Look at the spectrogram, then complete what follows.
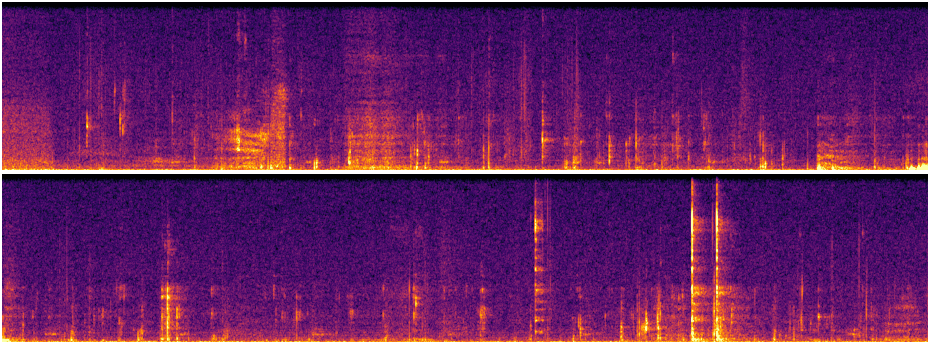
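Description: A person chewing a mouthful of hot chicken and stuffing casserole, with small wet mouth clicks. About seven seconds in comes a short hummed "mm".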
